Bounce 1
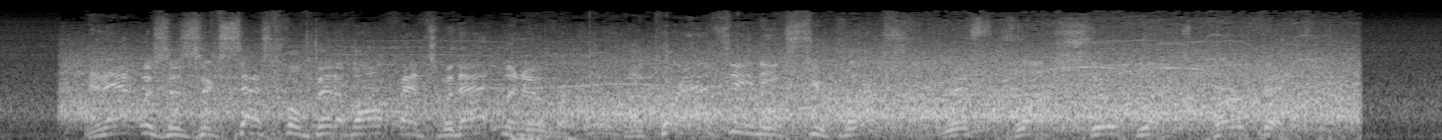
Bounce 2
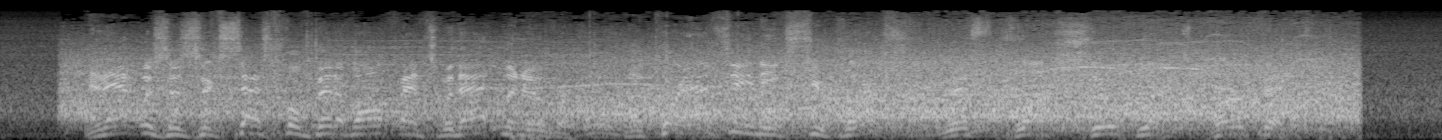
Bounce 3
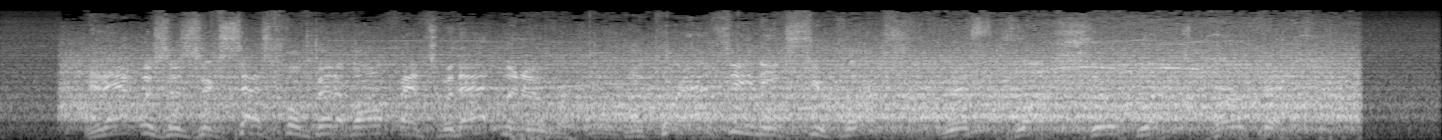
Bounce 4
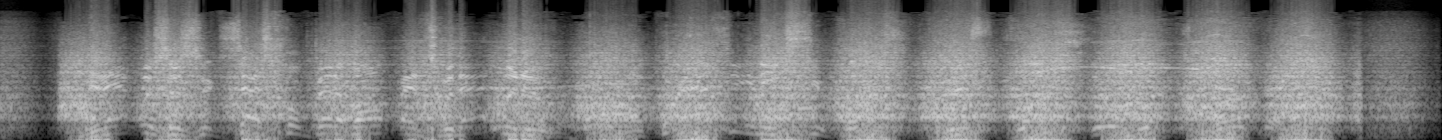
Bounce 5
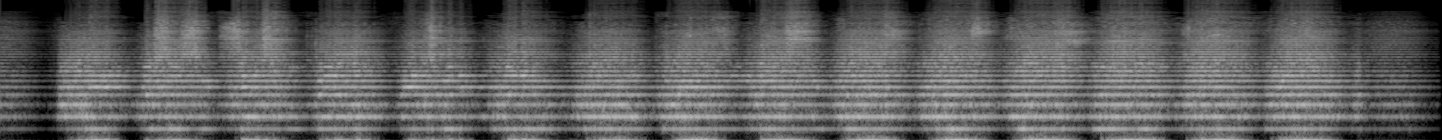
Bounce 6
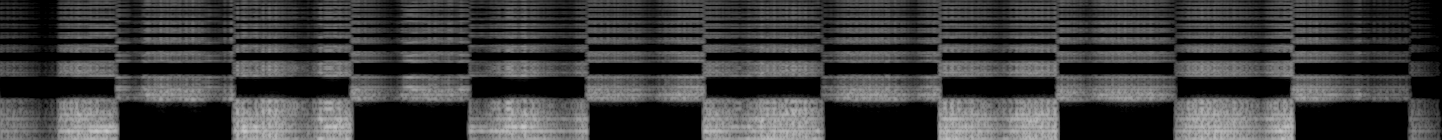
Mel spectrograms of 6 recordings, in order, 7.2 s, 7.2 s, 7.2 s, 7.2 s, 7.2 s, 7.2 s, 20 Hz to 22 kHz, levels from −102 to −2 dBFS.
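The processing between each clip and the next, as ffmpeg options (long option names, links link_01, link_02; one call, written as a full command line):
ffmpeg -i in.wav -af "highpass=130,tiltshelf=frequency=970:gain=-7,volume=-1.5dB" out.wav
ffmpeg -i in.wav -af "aecho=1:1:3:0.55,volume=5.5dB" out.wav
ffmpeg -i in.wav -filter_complex "[0:a]tremolo=f=2.3:d=0.92,aeval=exprs='clip(val(0),-1,0.0794)':channel_layout=same,acrossover=split=250|3000[link_01][link_02][link_03];[link_02]acompressor=threshold=-33dB:ratio=2[link_04];[link_01][link_04][link_03]amix=inputs=3:normalize=0,volume=7.5dB" out.wav
ffmpeg -i in.wav -filter_complex "[0:a]alimiter=limit=-8dB:level=0:latency=1:release=145,afftfilt=real='hypot(re,im)*cos(PI*b)':imag='0':win_size=512:overlap=0.75,asplit=2[link_01][link_02];[link_02]aecho=0:1:26|44:0.266|0.299[link_03];[link_01][link_03]amix=inputs=2:normalize=0,volume=-6.5dB" out.wav
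ffmpeg -i in.wav -af "asuperpass=centerf=3300:order=12:qfactor=0.52,acrusher=samples=22:mix=1:aa=0.000001,afftfilt=real='re*gt(sin(2*PI*0.85*pts/sr)*(1-2*mod(floor(b*sr/1024/1200),2)),0)':imag='im*gt(sin(2*PI*0.85*pts/sr)*(1-2*mod(floor(b*sr/1024/1200),2)),0)':win_size=1024:overlap=0.75,volume=3dB" out.wav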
